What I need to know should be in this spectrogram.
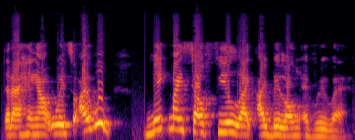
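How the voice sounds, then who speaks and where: A woman from Singapore, a guest in an interview, telling her story in an animated, chatty way with frequent restarts. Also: medium pitch, moderate pace, highs cut off. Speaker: interview guest, business school founder.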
